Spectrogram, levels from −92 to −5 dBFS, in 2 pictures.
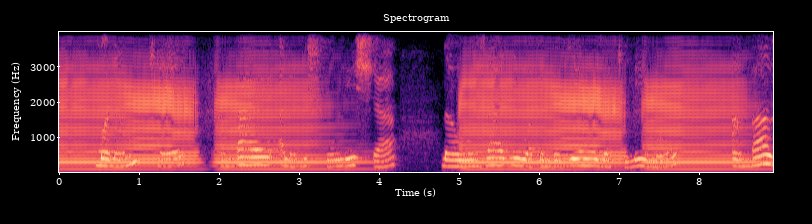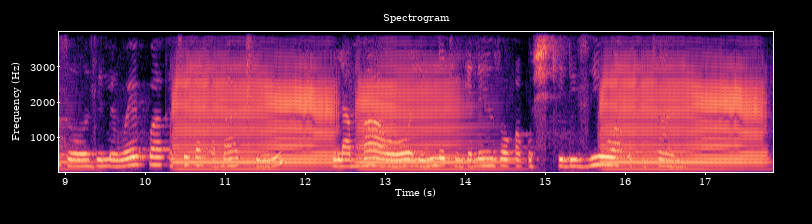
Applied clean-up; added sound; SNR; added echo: none; Wind instrument, woodwind instrument; 2 dB; none.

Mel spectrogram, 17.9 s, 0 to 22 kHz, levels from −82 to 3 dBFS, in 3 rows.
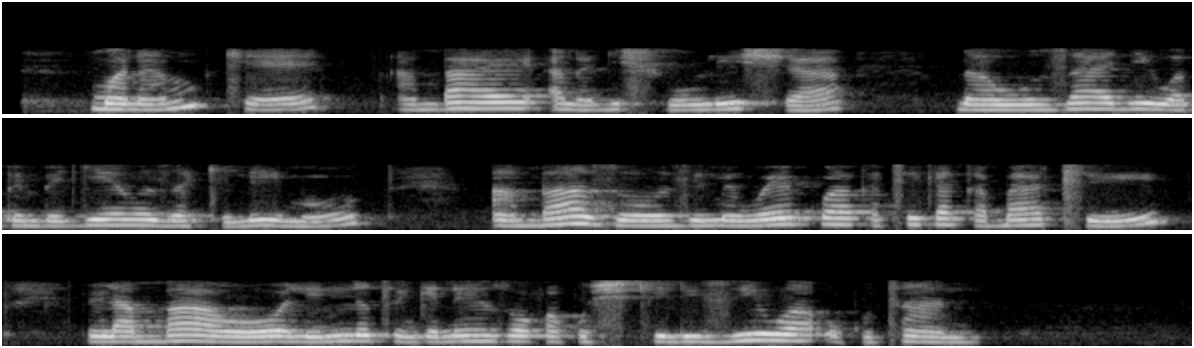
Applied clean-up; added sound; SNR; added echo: none; none; none; none.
